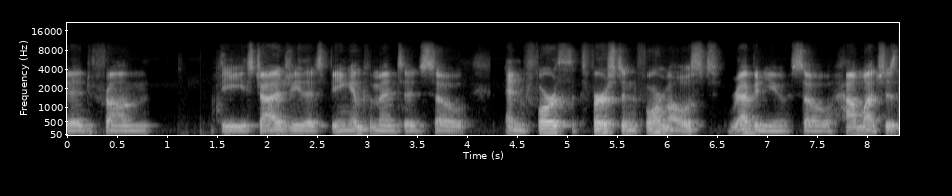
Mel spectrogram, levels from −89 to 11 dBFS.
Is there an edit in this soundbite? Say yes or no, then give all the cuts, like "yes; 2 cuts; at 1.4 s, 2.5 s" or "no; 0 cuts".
yes; 2 cuts; at 4.2 s, 6.6 s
